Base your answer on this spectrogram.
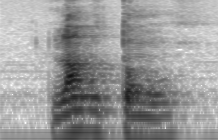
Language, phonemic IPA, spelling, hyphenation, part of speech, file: Dutch, /ˈlɑŋ.tɔŋ/, langtong, lang‧tong, noun, Nl-langtong.ogg
- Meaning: chatterbox, excessively talkative person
